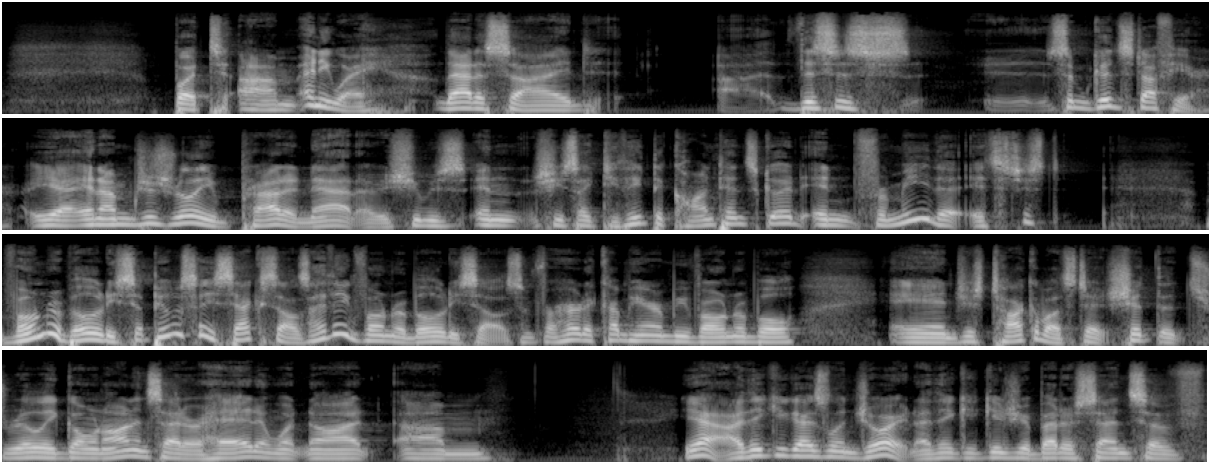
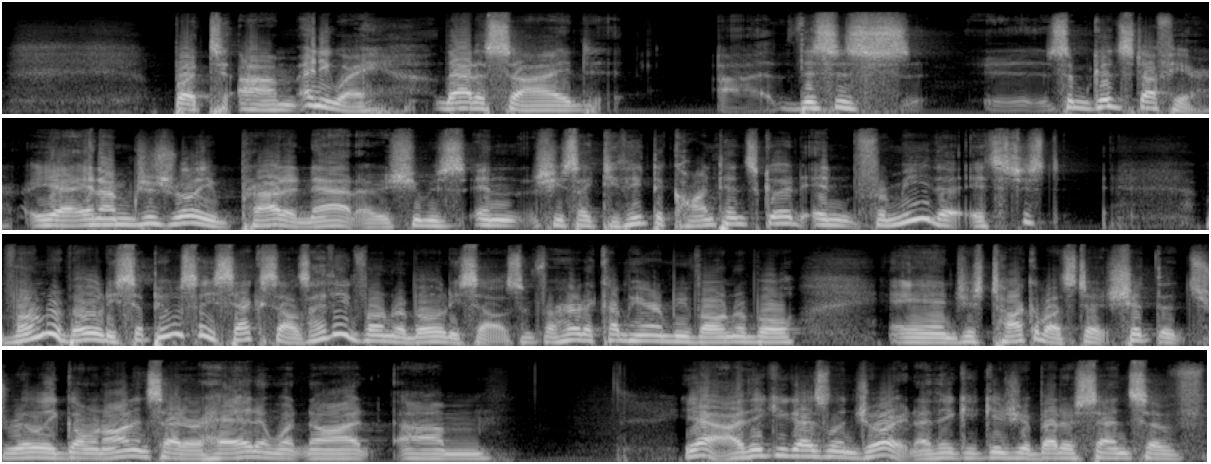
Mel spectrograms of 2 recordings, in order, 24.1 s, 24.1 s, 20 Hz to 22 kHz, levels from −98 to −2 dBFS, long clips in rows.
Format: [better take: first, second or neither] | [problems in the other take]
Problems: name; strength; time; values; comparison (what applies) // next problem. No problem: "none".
first | distortion; slight; 10 dB below the speech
